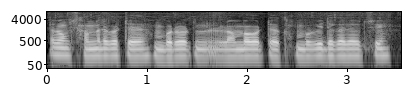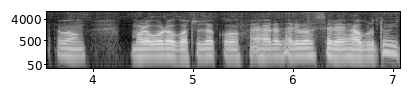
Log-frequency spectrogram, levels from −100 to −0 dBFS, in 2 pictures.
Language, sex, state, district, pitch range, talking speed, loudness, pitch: Odia, male, Odisha, Malkangiri, 115-120 Hz, 170 wpm, -21 LUFS, 120 Hz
